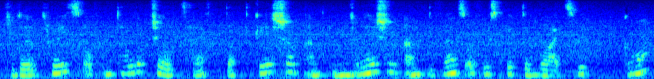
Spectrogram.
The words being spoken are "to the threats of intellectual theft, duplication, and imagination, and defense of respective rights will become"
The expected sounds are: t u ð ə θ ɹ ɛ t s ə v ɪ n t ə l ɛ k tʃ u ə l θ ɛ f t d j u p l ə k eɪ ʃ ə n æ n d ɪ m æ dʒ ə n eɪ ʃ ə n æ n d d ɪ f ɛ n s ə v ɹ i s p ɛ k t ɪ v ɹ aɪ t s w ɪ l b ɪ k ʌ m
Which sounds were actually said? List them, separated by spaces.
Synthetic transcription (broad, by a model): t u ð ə t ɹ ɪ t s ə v ɪ n t ə l ɛ k tʃ u ə l t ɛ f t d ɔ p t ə k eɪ ʃ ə n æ n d ɪ m æ dʒ ə n eɪ ʃ ə n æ n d d ɪ f ɛ n s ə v ɹ i s p ɛ k t ɪ v ɹ aɪ t s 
